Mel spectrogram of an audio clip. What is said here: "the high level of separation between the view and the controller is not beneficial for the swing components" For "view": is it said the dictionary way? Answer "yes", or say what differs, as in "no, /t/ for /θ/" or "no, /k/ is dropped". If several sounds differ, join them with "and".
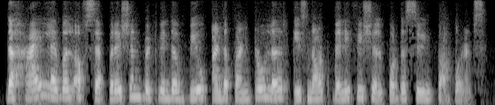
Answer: yes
